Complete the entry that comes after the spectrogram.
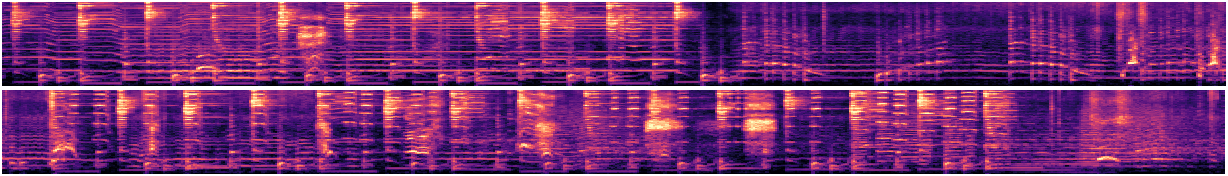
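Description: A fly buzzes loudly and continuously close by, its whine rising and falling in pitch, mixed with a busy music track and playful sound effects.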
